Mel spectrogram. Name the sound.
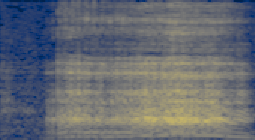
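dog growling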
